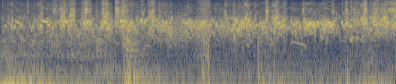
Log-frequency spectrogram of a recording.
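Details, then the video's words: Many Australian budgerigars in an aviary colony, chirping and squawking, harsher raspy notes mixed into the steady high-pitched twitter of the flock. "Australian Budgie parrot chirping sounds"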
